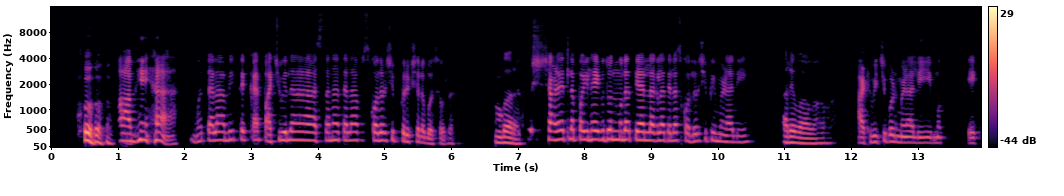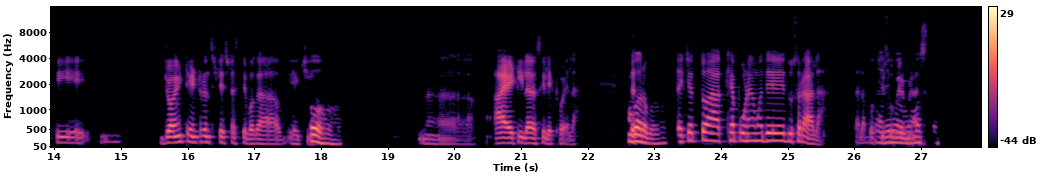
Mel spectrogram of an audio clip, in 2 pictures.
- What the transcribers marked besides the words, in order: laugh; tapping; other noise; in English: "जॉईंट एंट्रन्स टेस्ट"
- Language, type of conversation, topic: Marathi, podcast, थोडा त्याग करून मोठा फायदा मिळवायचा की लगेच फायदा घ्यायचा?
